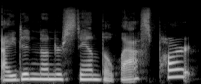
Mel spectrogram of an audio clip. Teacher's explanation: Stress last part to focus the listener's attention.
